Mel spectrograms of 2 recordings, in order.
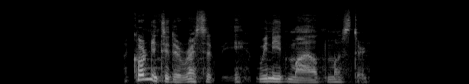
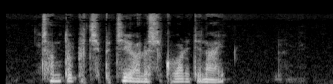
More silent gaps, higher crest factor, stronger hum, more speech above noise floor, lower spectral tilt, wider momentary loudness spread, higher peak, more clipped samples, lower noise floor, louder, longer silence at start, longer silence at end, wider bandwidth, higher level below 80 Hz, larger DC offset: neither; first, 24 dB vs 18 dB; neither; first, over 57 dB vs 32 dB; about the same, -4 dB/octave vs -4 dB/octave; first, 12 LU vs 7 LU; second, -12 dBFS vs 0 dBFS; neither; first, under -90 dBFS vs -48 dBFS; second, -32 LUFS vs -16 LUFS; first, 1.35 s vs 0.4 s; first, 1.05 s vs 0.5 s; first, 14.5 kHz vs 11.5 kHz; second, -74 dBFS vs -48 dBFS; neither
